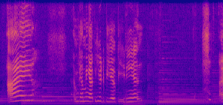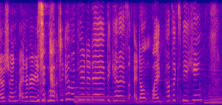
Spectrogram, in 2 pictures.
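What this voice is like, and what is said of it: Emotional, choked-up speaking voice. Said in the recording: “I always get emotional when I talk, sorry.”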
